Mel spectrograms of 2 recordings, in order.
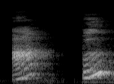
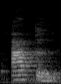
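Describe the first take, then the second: First: "apple" broken as ap, pul, pitched high; split into syllables. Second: Said in the usual way. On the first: Shown as a demonstration. Teacher repeats the two parts, syllable by syllable. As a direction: sound out "apple" in two spaced raised beats. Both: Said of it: "broken into two different parts".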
